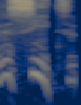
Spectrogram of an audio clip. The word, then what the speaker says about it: receipt: The letter P, I told you that the letter P you don't pronounce it, you say receipt.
